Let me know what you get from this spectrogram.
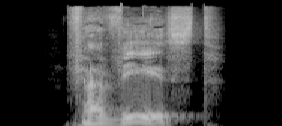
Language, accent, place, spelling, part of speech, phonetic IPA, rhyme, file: German, Germany, Berlin, verwehst, verb, [fɛɐ̯ˈveːst], -eːst, De-verwehst.ogg
- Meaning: second-person singular present of verwehen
